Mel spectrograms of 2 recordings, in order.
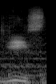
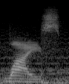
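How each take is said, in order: First: The name rhymes with geese. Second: The name rhymes with eyes. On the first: The speaker calls it right. "I heard someone call it yeast" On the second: The speaker calls it wrong. "I sure as shit did pronounce that shit wise"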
